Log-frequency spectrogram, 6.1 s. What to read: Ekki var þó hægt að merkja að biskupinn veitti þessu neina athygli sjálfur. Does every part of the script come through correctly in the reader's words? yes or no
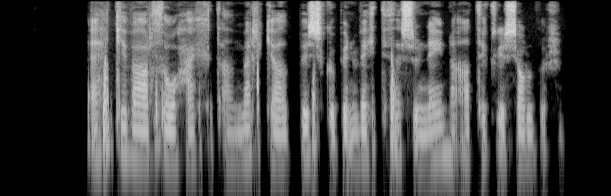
yes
